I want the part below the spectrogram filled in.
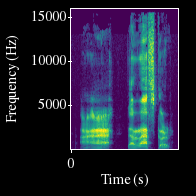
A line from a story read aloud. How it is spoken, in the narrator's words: he cried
